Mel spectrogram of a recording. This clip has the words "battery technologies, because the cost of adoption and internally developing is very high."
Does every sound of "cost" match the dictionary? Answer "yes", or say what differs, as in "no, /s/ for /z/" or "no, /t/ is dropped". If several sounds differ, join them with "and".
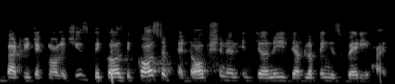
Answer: yes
